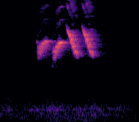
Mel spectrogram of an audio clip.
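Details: Outdoor double-collared seedeater performing the 'alegria tuí tuí zeo zeo' style of song, used as a training song: a brief, bright burst of four rapid high notes slurring downward, with a quiet background.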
